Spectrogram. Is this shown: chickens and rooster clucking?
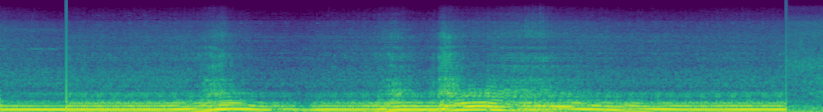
no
